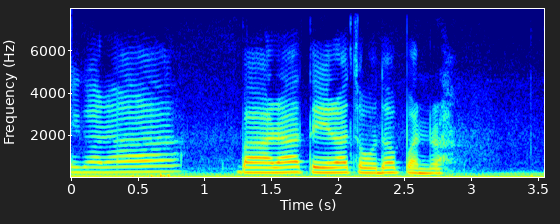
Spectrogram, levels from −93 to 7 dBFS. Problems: none marked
